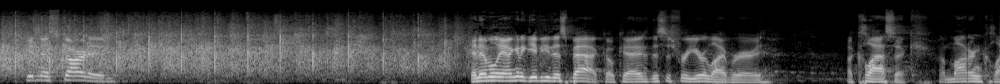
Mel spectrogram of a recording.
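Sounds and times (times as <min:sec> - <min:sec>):
crowd applause: 0:00.0 - 0:05.3
speech: 0:00.2 - 0:01.3, 0:04.7 - 0:07.8, 0:08.5 - 0:09.9.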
